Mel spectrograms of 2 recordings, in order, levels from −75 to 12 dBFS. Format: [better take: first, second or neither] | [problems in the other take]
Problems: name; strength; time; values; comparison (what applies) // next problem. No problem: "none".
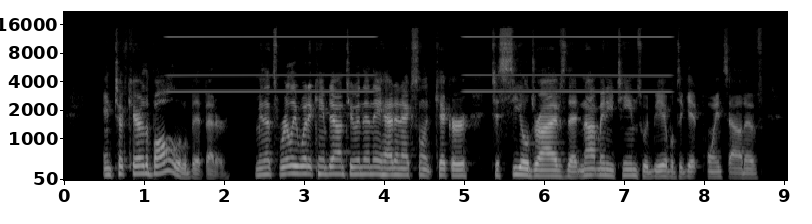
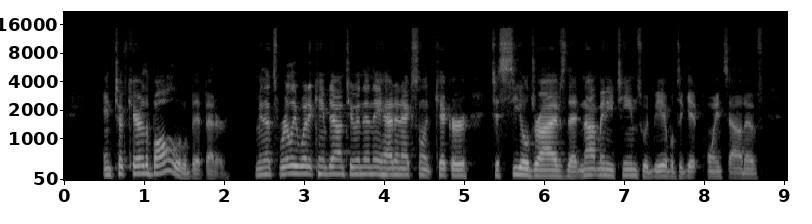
second | high-pitched whine; loud; from 1.5 to 4 s and from 5 to 7.5 s; 12 kHz, 7 dB below the speech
